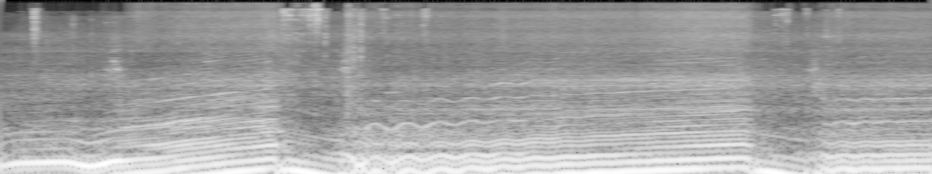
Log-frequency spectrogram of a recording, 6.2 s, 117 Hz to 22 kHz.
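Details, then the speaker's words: Subaru Legacy with a junkyard Eaton M90 supercharger (originally from GM cars), first drive after the fueling was sorted: strong, even engine drone rising through the gears with a faint climbing whine; runs clean but only makes 3 psi of boost. "that sounds awesome doesn't it one minor issue it's only making 3 lbs a boost"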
